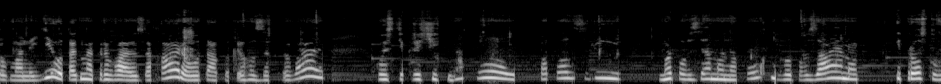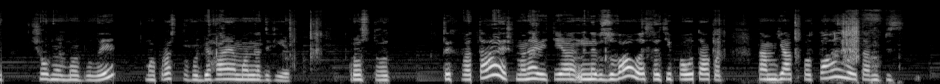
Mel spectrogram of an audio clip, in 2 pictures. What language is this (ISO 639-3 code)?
ukr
